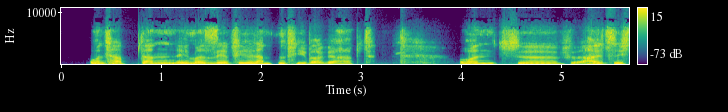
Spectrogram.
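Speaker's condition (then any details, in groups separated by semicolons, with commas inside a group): Parkinson's disease; years of tremor before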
